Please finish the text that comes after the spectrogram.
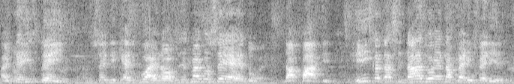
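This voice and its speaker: High, lively man in an echoey room. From Rio Grande do Norte, Brazil. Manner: measured, explanatory, rhetorical questions. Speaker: panel speaker. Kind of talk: lecture-like discussion. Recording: echoey room, distant mic, music behind.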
